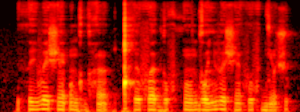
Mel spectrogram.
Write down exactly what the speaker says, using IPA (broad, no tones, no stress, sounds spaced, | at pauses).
θ i β e ʃ ẽ ʔ ũ ɡ ɔ ɡ h ə̃ | ǃʰ ɘ f ɜ ɡ ɾ u f θ ũ d o lʲ β ɘ ʃ ẽ f ɯ f dʲ ũ ʃ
